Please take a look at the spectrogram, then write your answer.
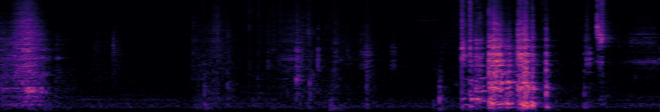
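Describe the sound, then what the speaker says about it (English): A lid clatters onto a slow cooker holding black bean beef chili: scattered light ceramic and metal clinks, then a louder rattling knock as it settles, close by with no talk. "I'll put the lid on it."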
